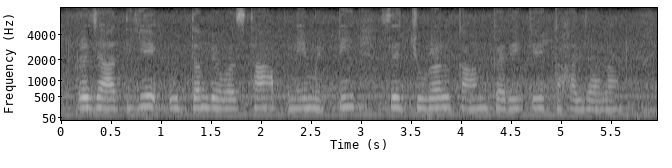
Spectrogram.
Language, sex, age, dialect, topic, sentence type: Bhojpuri, female, 31-35, Western, banking, statement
